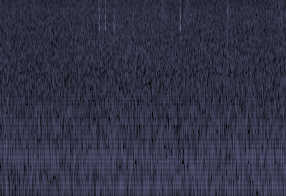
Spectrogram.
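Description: Soft game menu clicks tick quietly.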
